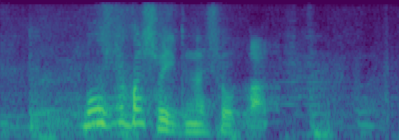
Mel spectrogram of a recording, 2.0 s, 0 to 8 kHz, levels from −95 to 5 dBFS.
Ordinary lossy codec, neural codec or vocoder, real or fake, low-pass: none; codec, 16 kHz in and 24 kHz out, 0.6 kbps, FireRedTTS-2 codec; fake; 7.2 kHz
